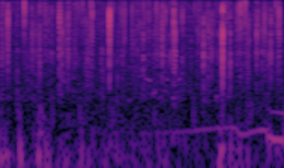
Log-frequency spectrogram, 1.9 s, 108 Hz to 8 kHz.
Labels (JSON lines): {"label": "biophony, cascading saw", "recorder": "SoundTrap 600 or HydroMoth"}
